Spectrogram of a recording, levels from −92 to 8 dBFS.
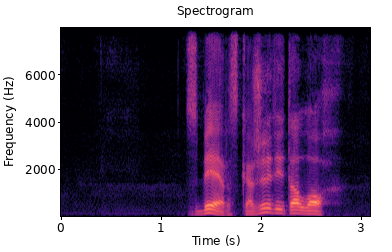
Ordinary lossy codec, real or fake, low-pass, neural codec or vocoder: none; fake; none; codec, 16 kHz, 0.8 kbps, ZipCodec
